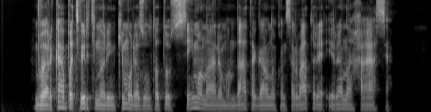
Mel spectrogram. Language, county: Lithuanian, Telšiai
